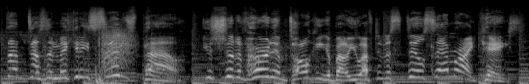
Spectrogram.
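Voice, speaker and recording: A man voicing a gruff, hot-headed but loyal police detective with a blustering, slangy delivery in an audio drama of a video game story. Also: very high voice, expressive, moderate pace, music in the background. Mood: puzzled, earnest. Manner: blustering, slangy, ends remarks with "pal".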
